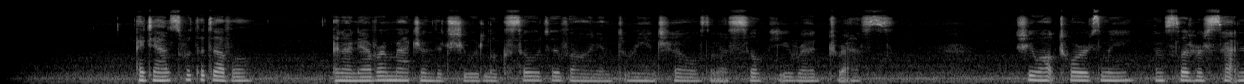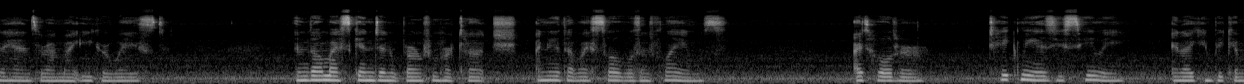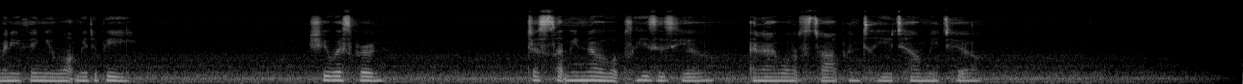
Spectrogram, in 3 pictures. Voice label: poetry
